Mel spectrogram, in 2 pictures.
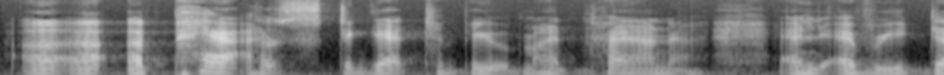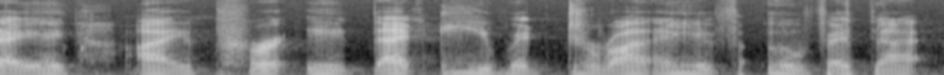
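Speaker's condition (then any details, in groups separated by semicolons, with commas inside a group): Essential tremor; essential tremor affecting voice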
